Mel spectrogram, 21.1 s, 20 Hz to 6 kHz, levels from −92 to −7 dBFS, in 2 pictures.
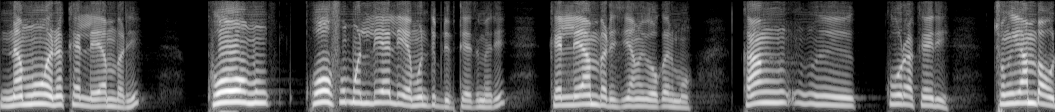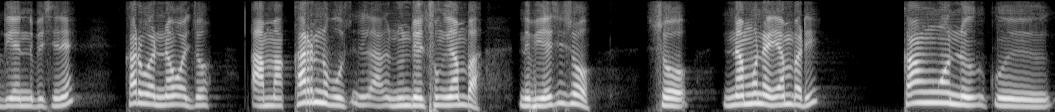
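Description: A speech recording with aliasing throughout. Sibilants sound gritty and metallic. The spectrum runs hard up to 6 kHz and stops. Energy above that edge has folded back into wrong pitches, roughly 30 dB below the signal. This points to 44.1 kHz audio resampled to 12 kHz with no anti-aliasing filter.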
